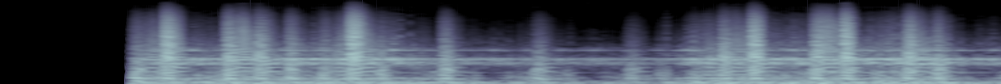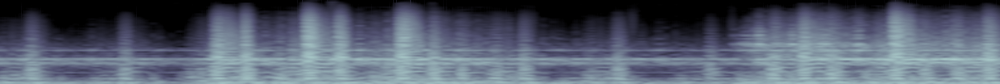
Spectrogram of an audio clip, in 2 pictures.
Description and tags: Post apocalyptic spice for your sampler made by synthesis and vivid imagination.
